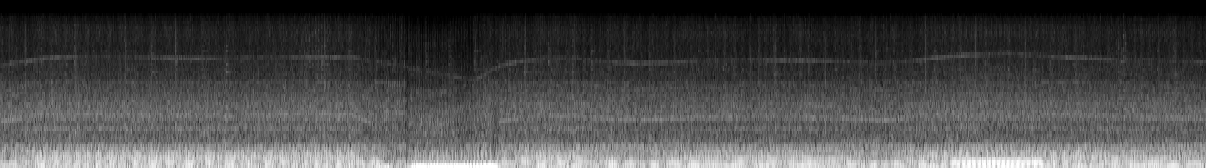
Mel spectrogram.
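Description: A truck's diesel engine rumbles steadily, dropping briefly as the gears shift and then revving up again.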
